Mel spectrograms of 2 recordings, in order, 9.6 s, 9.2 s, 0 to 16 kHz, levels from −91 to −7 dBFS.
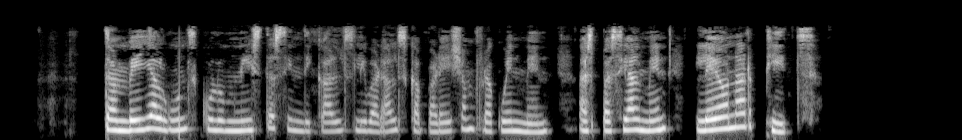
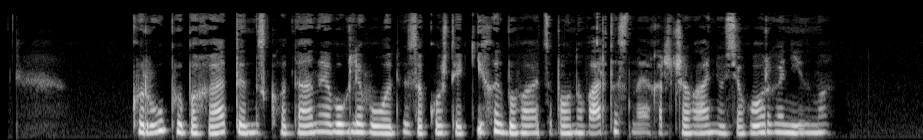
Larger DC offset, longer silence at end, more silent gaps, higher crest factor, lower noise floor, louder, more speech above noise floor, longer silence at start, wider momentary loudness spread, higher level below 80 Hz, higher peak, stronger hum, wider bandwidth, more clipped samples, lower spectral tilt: neither; first, 1.45 s vs 0.95 s; first, 6.90-6.95 s, 7.57-7.65 s vs none; about the same, 18 dB vs 16 dB; second, -62 dBFS vs -72 dBFS; first, -19 LUFS vs -25 LUFS; second, 44 dB vs 48 dB; second, 1.05 s vs 1.35 s; first, 13 LU vs 9 LU; first, -62 dBFS vs -72 dBFS; first, -2 dBFS vs -8 dBFS; neither; second, 8.2 kHz vs 11.5 kHz; neither; second, -2 dB/octave vs -5.5 dB/octave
